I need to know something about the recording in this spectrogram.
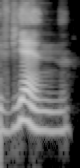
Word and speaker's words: viennent: And by the way, don't pronounce the ENT at the end, okay? Silent. Ils viennent.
